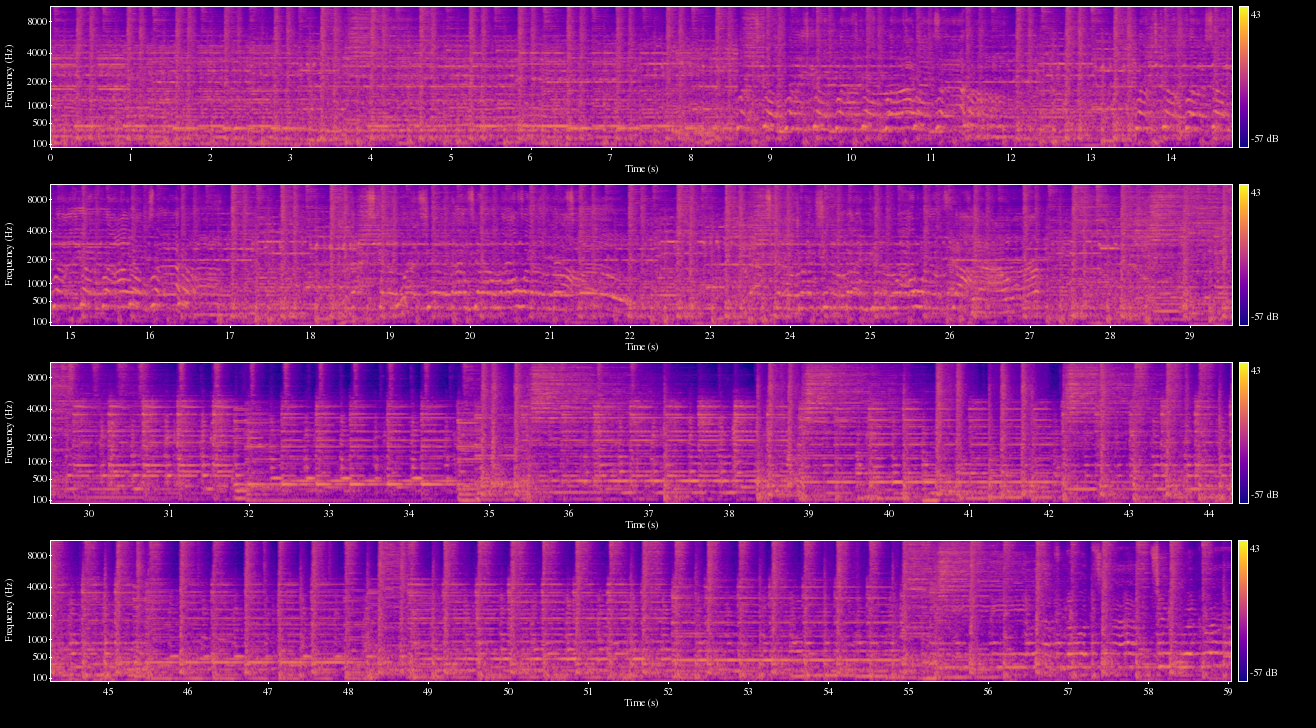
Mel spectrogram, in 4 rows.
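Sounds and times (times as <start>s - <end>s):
bass guitar: 0.0s - 59.0s
drum kit beat: 0.0s - 59.0s
electric guitar: 0.0s - 59.0s.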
